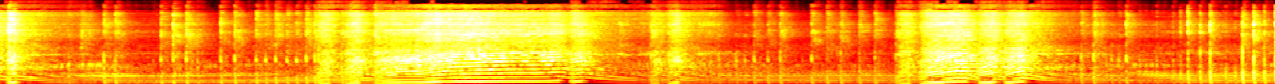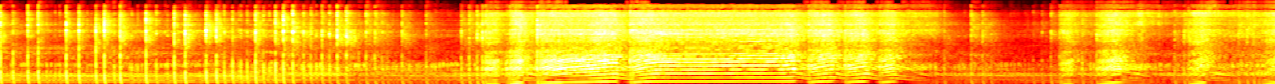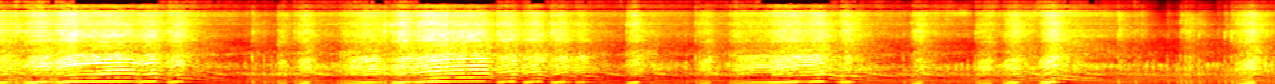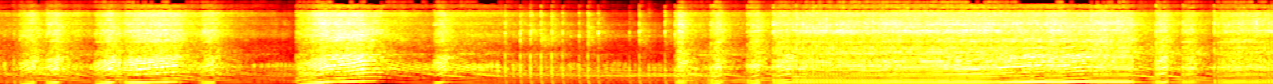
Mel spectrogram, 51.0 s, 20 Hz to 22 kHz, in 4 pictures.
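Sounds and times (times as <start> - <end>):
chainsaw revving: 0.0 - 50.9.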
